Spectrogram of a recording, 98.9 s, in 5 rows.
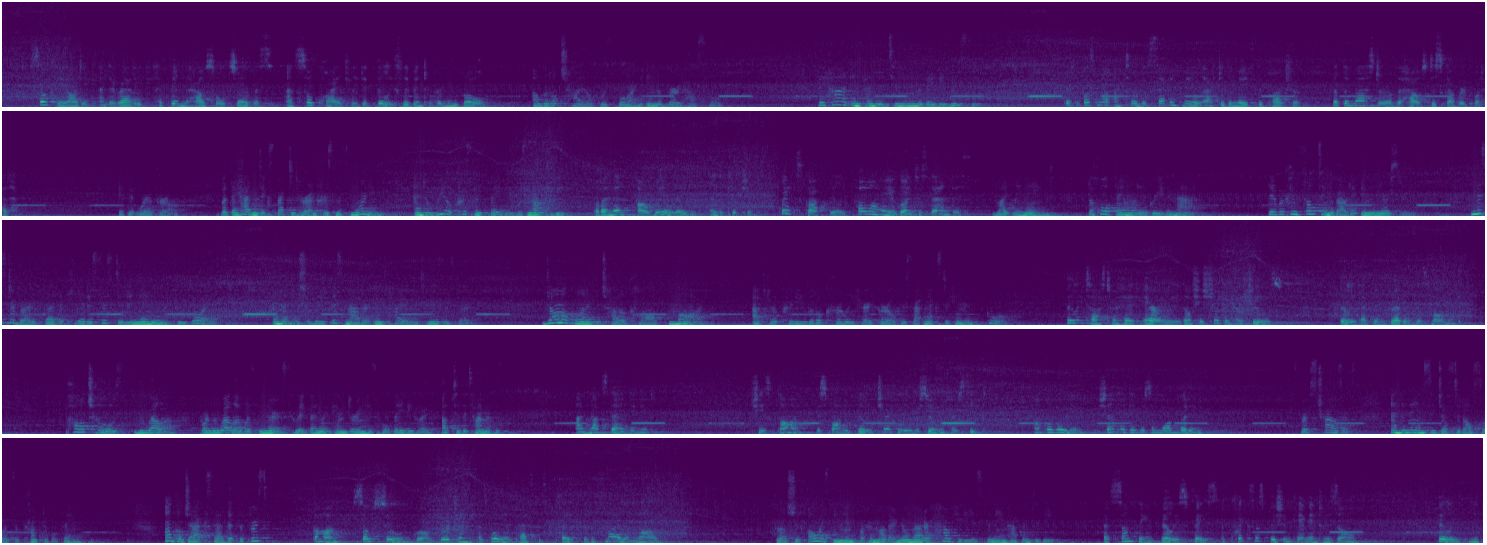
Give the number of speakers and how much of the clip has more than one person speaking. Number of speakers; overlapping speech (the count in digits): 2, no overlap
